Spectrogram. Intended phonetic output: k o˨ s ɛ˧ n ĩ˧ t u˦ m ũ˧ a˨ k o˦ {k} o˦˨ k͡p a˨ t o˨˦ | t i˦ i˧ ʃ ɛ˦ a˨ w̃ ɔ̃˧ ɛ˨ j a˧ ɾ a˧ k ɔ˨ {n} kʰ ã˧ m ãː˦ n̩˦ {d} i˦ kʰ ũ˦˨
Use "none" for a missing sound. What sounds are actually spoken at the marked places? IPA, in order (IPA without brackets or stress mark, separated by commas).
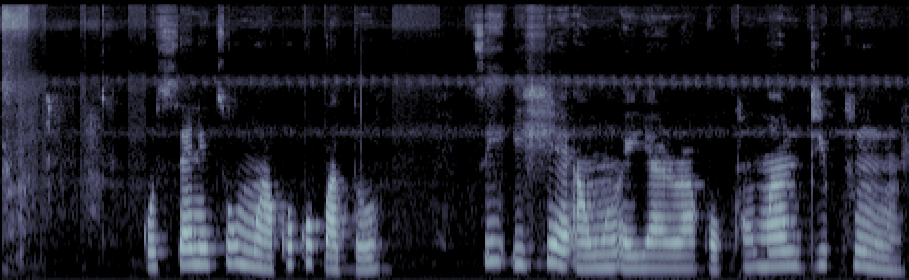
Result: k, none, d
